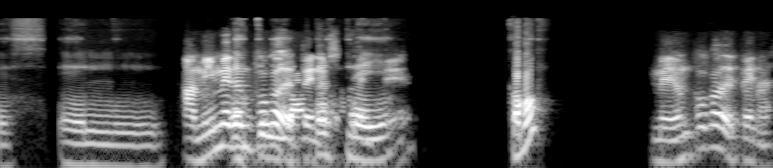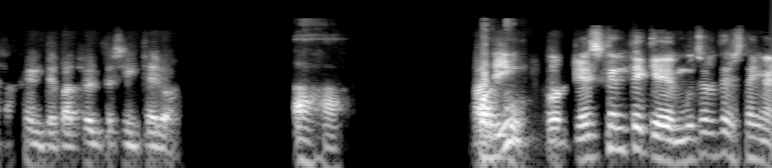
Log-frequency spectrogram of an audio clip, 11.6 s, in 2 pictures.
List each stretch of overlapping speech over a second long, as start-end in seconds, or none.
1.7-3.0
